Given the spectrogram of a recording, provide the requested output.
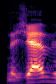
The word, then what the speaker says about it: Negev: When you go down to the south, I think the Bible calls it, I always mess it up, the Negev. Negev is actually the way it's pronounced. N-G-E-B, the southern part where David hung out with the boys and like Ziklag and everything, that was more deserty.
